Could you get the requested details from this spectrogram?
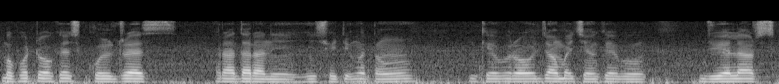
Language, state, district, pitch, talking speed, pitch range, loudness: Kokborok, Tripura, West Tripura, 130 Hz, 130 wpm, 120-135 Hz, -15 LUFS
